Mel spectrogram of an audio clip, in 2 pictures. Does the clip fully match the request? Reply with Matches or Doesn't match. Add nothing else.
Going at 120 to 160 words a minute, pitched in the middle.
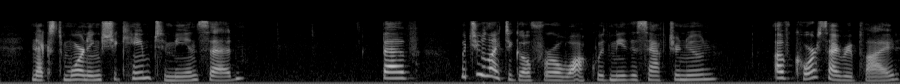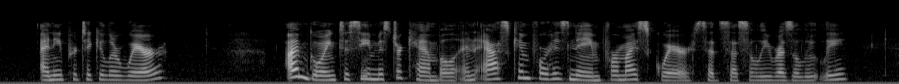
Doesn't match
